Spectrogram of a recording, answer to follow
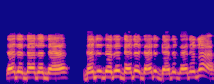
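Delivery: rhythmic run of "da"s for forgotten words; steady nonsense-syllable recitation; da-da filler. Shown as a demonstration. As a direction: rattle through a verse on "da". Stand-in for a forgotten verse.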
